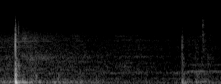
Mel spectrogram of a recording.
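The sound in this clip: A basketball shot banking off the backboard glass: one sharp, loud impact, then after a pause a fainter second thump, with a quiet background.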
